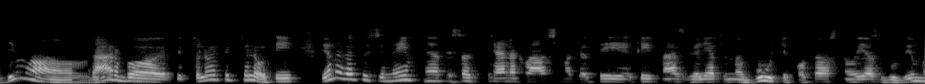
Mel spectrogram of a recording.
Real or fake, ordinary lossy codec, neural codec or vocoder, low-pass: real; MP3, 24 kbps; none; 5.4 kHz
